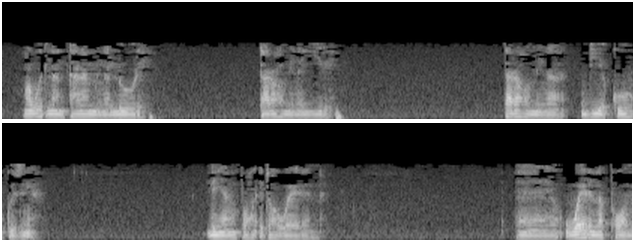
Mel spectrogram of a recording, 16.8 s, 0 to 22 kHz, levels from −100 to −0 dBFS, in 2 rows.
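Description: The speech sounds dull and watery from start to finish, with swirling, warbling detail and smeared consonants, and nothing above 5 kHz. That points to heavy MP3 compression, likely at a very low bitrate around 16 kbps, where the encoder cuts the treble and lets weak components drop in and out.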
